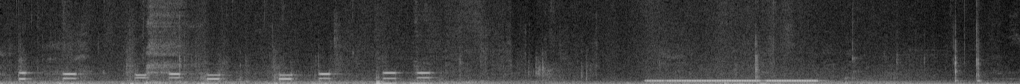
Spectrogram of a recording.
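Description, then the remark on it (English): A rapid series of about a dozen telephone keypad beeps as a number is dialed to call Brady Trucking during a meeting, followed by a pause and a single long ringing tone, all over a low steady background hum. “Oh, we need to get Mr. Roop on the phone.”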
